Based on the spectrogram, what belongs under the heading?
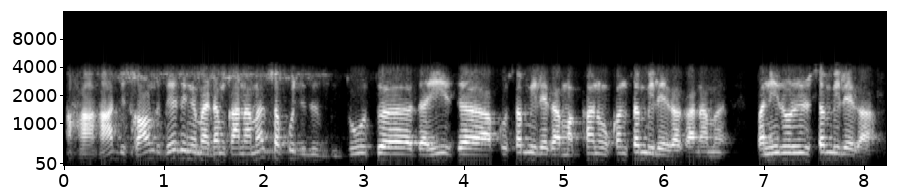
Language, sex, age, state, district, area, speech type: Hindi, male, 60+, Uttar Pradesh, Azamgarh, urban, conversation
